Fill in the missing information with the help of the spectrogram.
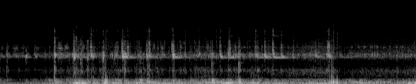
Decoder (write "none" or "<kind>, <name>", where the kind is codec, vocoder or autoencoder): none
